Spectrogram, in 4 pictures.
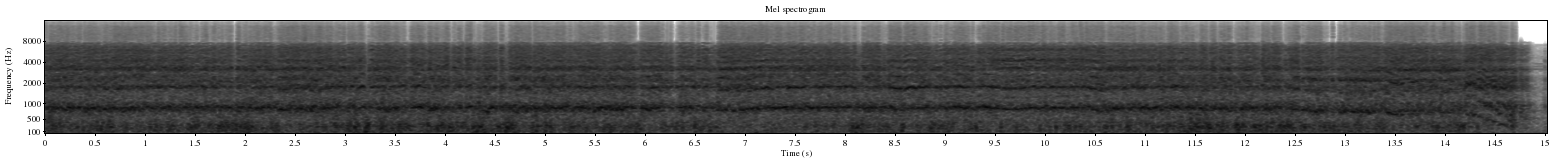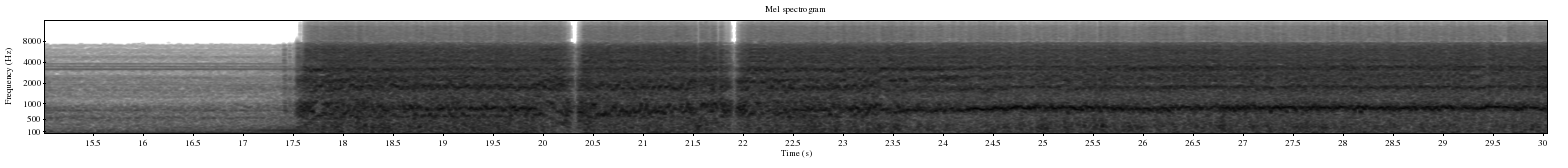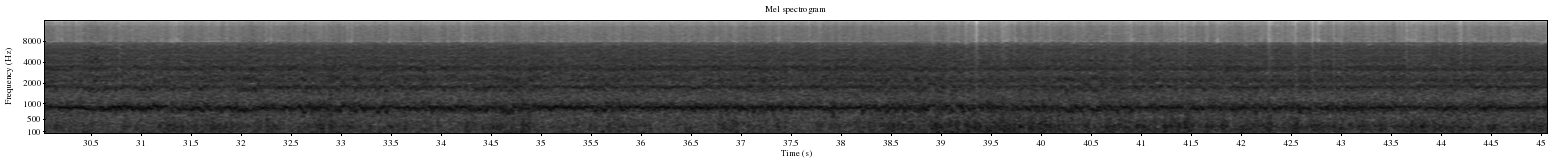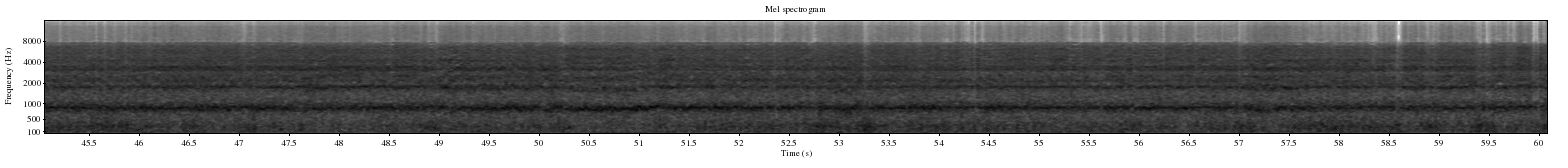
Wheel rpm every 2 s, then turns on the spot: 230, 230, 230, 230, 230, 230, 210, 30, 30, 170, 130, 180, 220, 230, 230, 230, 230, 220, 230, 230, 230, 230, 230, 230, 220, 220, 230, 230, 230, 230.
none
